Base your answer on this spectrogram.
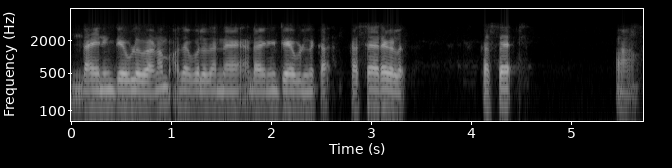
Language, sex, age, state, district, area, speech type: Malayalam, male, 45-60, Kerala, Kottayam, rural, conversation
